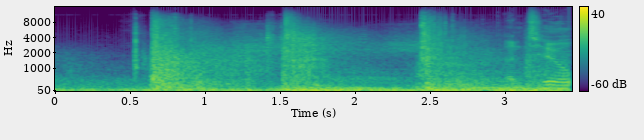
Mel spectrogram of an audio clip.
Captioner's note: musket fires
